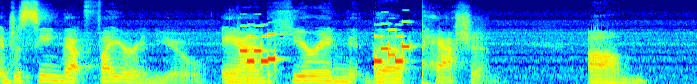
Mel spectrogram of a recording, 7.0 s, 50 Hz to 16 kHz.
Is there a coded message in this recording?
Yes: five-tone selective call (ZVEI) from 2.4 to 4.1 s, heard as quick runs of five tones, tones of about 70 ms, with speech in English. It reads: 61612 17418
